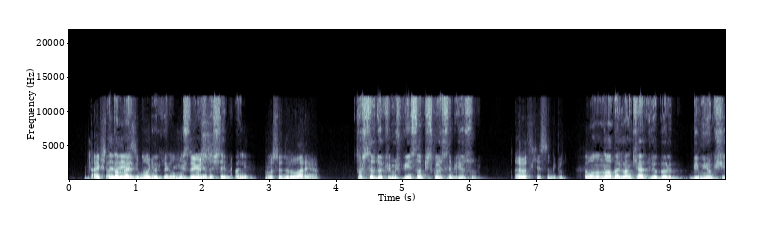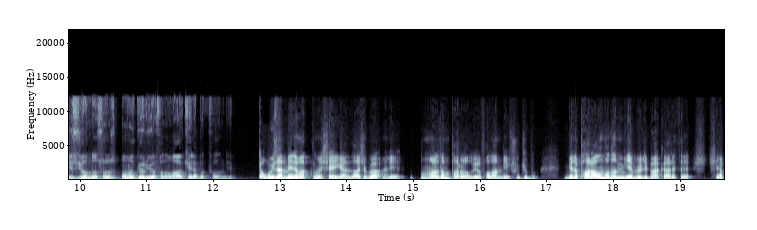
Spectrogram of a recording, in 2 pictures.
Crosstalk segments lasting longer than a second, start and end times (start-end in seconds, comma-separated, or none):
0.6-2.3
